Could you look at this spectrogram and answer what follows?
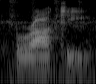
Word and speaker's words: rocky: Okay, hopefully you saw this word, rocky, where the Y makes a long E sound.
